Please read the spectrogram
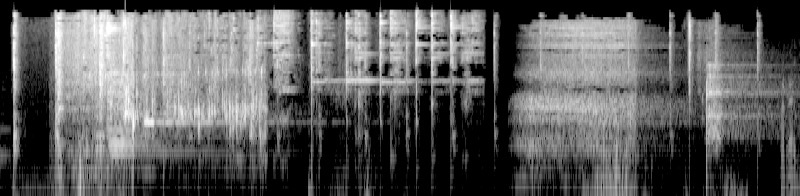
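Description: Radio station jingle made of sound effects: a noisy swish, then a quick run of clinks and chimes, another swish, and a few held tones near the end.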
